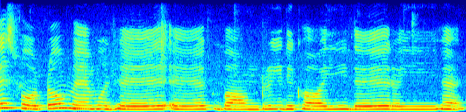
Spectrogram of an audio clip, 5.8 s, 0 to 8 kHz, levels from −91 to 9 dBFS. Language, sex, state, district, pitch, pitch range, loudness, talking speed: Hindi, female, Madhya Pradesh, Umaria, 235 Hz, 220-245 Hz, -12 LUFS, 105 wpm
